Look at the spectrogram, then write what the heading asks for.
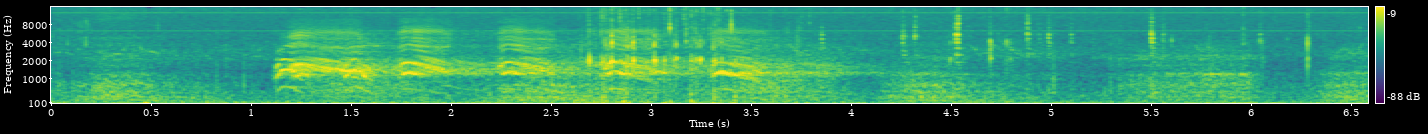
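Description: A bird calling in a quick run of repeated calls that starts about a second in and lasts about two seconds.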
